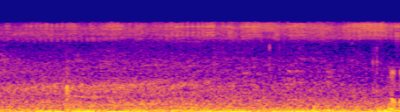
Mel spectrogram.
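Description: Steady high-pitched insect drone, unbroken throughout, over a low rumble of outdoor background noise.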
